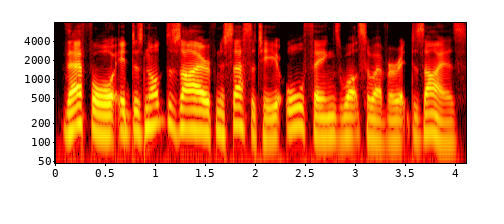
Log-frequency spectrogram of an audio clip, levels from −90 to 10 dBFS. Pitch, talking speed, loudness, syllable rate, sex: 140 Hz, 175 wpm, -19 LUFS, 6.1 syllables/s, male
